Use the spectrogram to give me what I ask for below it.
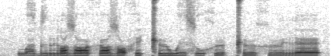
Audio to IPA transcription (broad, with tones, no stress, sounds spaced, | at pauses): w a̤˦ d ə̤˧ r ʏ˦˨ zˤ ɵː˧ h ʏː˧ zˤ o˨ h e˧ ǁ ʏː˧ w ɛ̤˧ s o̤˦ x ʏː˨ ǁ ʏː˨ x ʏː˨ r ɛ˧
